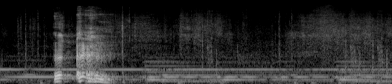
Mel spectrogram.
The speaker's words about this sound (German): ich höre was. Es fing an mit einem Räuspern.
